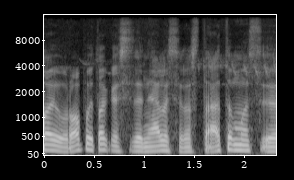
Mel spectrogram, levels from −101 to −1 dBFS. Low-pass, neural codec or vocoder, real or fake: 14.4 kHz; none; real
